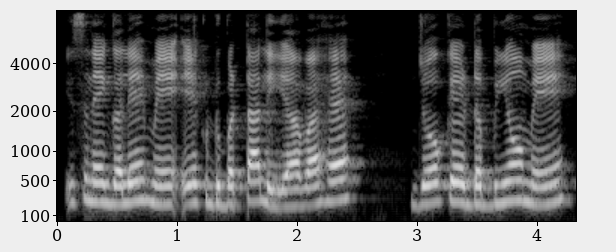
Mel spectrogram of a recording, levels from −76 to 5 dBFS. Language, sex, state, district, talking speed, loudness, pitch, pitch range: Hindi, female, Delhi, New Delhi, 150 wpm, -13 LUFS, 230 Hz, 215-245 Hz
